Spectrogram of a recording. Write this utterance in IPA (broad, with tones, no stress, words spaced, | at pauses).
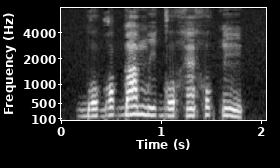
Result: ɡ͡bo˧ ɡɔ˦ ɡ͡ba˦mi˧ ɡo˧hɛ̃˧ho˦ k͡pĩ˦˨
